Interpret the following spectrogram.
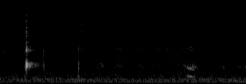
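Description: A young baby hiccups once, a short sharp sound about a quarter second in, followed by two much fainter little sounds.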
